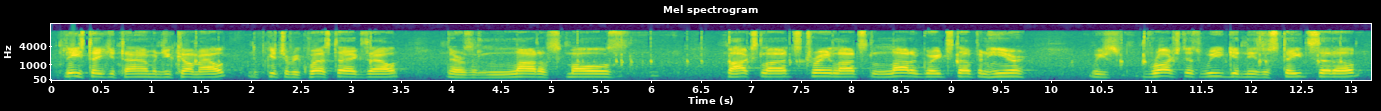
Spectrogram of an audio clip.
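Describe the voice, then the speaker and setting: With a fairly high, steady voice and an unhurried pace, an upbeat auctioneer guides a preview walkthrough of a large indoor auction warehouse. The handheld camera he carries produces a low-quality recording with slight background noise.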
